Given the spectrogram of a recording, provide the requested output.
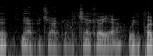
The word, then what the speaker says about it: Pacheco: Yeah, Pacheco.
